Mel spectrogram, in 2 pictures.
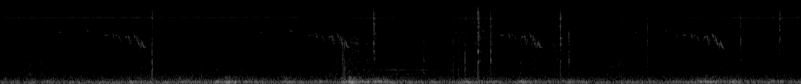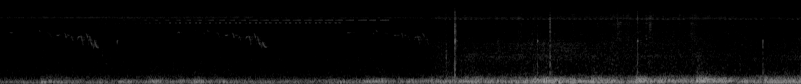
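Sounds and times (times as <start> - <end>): insect drone: 8.1 - 16.0.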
